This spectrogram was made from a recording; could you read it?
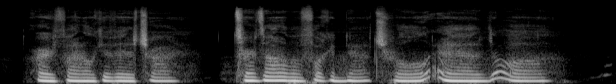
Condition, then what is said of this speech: Tracheostomy. I have a trach, and that's what connects to a ventilator.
